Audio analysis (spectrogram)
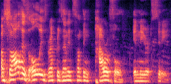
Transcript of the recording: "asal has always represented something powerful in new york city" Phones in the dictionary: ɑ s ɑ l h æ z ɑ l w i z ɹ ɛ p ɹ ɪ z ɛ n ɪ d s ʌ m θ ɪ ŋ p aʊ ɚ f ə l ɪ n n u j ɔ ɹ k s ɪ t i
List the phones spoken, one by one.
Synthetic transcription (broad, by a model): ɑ s ɑ l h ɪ z ɑ l w i z ɹ ɛ p ɹ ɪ z ɛ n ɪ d s ʌ m θ ɪ ŋ p aʊ ɚ f l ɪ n n u j ɔ ɹ k s ɪ t i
